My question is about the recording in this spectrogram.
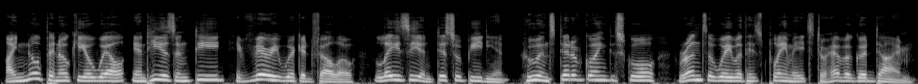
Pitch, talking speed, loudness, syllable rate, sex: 170 Hz, 205 wpm, -17 LUFS, 5.3 syllables/s, male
